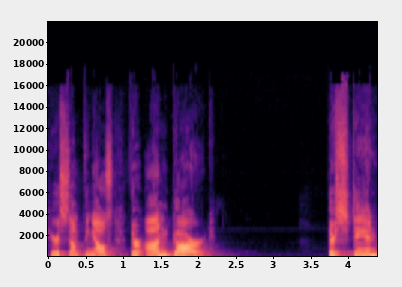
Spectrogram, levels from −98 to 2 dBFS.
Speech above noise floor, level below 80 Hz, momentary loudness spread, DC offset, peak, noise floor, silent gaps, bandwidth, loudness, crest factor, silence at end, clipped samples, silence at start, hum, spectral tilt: 57 dB; -70 dBFS; 9 LU; under 0.1%; -6 dBFS; -80 dBFS; none; 17 kHz; -23 LUFS; 18 dB; 0 s; under 0.1%; 0.05 s; none; -4.5 dB/octave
